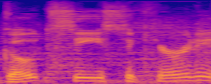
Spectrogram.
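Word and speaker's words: Goatse Security: getting the goatsy picture they're called goatsy security is that my pronouncing that correctly yeah that's right we're analyzing coverage from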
